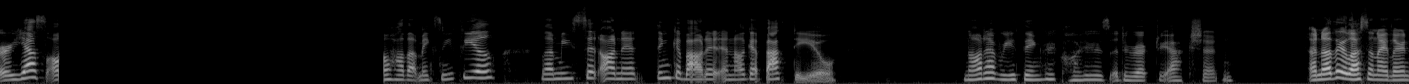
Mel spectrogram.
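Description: The input likely dropped out from 0.58 to 3.84 s, an audio dropout to silence: after "or yes", 3.26 s becomes dead silence, resuming at "how that makes me".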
